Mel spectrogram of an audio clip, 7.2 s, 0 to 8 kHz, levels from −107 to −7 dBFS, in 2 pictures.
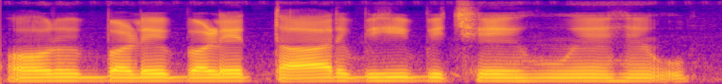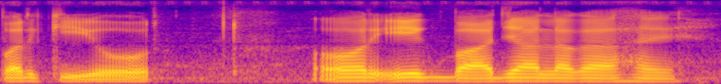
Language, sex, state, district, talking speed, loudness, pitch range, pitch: Hindi, male, Uttar Pradesh, Lucknow, 135 wpm, -16 LUFS, 115-125 Hz, 120 Hz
